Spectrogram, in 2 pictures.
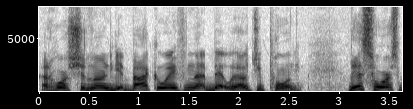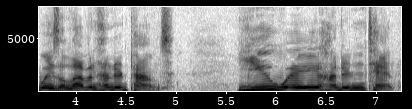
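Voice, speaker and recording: A man with a fairly high voice works as a riding instructor. He projects brisk commands to a student, then explains in plain, practical terms. The sound is dry and close, with no room ring. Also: a little mellow, no echo. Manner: short directives mixed with plain practical explanation.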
